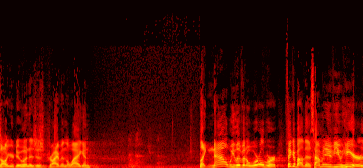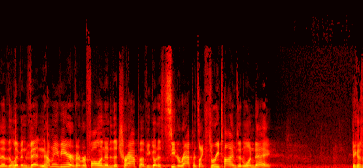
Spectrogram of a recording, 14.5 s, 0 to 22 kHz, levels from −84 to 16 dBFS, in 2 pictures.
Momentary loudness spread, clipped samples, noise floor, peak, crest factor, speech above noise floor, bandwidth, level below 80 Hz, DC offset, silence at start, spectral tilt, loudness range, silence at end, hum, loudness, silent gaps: 5 LU; under 0.1%; -49 dBFS; -6 dBFS; 16 dB; 29 dB; 16.5 kHz; -68 dBFS; under 0.1%; 0 s; -4 dB/octave; 6 LU; 0 s; none; -20 LUFS; none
